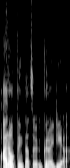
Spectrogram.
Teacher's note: Strong stress on don't and the core concept good idea.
